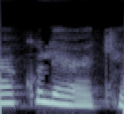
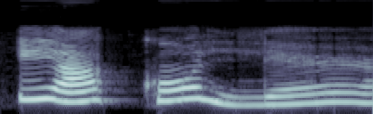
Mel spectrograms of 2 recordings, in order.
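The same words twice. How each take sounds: First: Said in the usual way. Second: "e a colher" stretched very slow, higher and louder; slow, emphatic naming of the picture; drawn out. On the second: Shown as a demonstration. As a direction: draw out "e a colher" syllable by syllable. Teacher stretching word for children.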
